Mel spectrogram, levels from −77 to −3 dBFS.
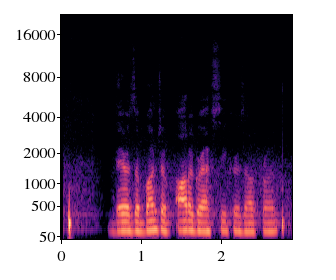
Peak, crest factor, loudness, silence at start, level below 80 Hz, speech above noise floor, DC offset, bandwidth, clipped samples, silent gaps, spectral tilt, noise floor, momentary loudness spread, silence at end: -2 dBFS; 20 dB; -22 LUFS; 0.05 s; -60 dBFS; 25 dB; under 0.1%; 8.4 kHz; under 0.1%; none; -10 dB/octave; -47 dBFS; 7 LU; 0.1 s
